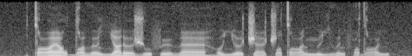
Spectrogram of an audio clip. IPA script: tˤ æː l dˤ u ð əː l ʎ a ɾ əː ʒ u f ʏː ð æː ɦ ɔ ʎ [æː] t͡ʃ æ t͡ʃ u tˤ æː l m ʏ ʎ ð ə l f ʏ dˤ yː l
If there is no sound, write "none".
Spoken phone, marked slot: əː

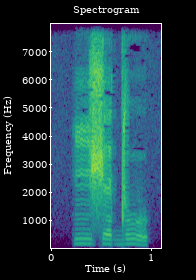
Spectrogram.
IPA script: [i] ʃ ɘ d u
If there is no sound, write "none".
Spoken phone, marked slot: i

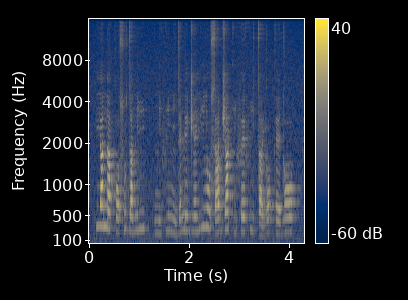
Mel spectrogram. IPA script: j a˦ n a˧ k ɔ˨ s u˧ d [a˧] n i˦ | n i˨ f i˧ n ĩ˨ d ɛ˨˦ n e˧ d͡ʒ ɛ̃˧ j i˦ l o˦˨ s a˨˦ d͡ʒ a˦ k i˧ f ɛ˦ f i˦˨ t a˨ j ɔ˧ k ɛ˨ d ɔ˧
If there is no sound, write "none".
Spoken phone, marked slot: a˧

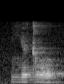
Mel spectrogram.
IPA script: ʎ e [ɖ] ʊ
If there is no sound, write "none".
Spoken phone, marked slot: ɖ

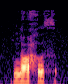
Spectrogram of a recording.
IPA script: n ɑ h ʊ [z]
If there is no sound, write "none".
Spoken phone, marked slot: θ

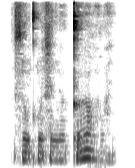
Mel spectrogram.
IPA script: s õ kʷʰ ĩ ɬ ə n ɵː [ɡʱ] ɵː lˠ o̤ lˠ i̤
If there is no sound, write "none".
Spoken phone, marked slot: kʼ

